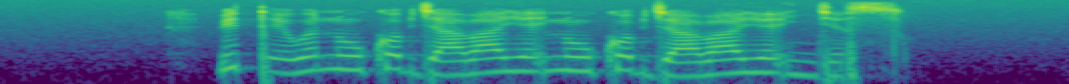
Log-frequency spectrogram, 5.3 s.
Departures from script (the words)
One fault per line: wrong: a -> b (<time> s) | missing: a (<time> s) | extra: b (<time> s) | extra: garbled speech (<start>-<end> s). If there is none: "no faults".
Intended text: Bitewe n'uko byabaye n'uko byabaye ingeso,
no faults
